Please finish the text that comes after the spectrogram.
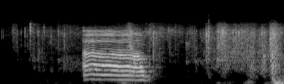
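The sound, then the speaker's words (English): Papers rustle and shuffle in a steady, crinkly stream, briefly interrupted by a short voiced sound before the handling noise resumes. “I keep that paper shuffle in.”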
